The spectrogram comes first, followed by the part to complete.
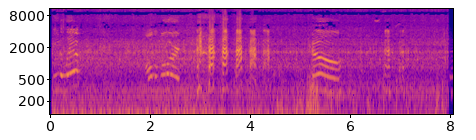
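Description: A diesel school bus engine running with a steady low rumble that stops about five seconds in. Over it come several high, gliding whoops from a voice, and a cluster of short sharp sounds about three to four seconds in.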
